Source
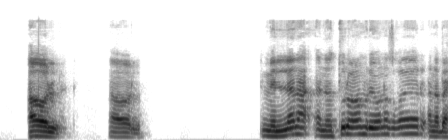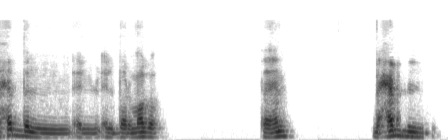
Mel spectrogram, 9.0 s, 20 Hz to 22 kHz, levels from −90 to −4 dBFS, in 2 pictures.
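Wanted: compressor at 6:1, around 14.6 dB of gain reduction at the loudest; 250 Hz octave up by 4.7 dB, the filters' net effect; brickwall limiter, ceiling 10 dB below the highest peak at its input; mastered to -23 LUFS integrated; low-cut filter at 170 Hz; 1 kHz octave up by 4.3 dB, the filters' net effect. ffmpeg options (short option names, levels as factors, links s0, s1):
-af "highpass=170,equalizer=f=250:t=o:g=6.5,equalizer=f=1000:t=o:g=5.5,acompressor=threshold=0.0708:ratio=6,volume=2,alimiter=limit=0.251:level=0:latency=1"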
